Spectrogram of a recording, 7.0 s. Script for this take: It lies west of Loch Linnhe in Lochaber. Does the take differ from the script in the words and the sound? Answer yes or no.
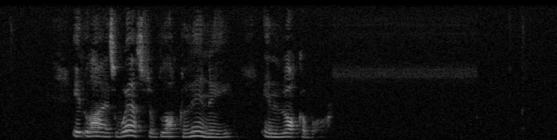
no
